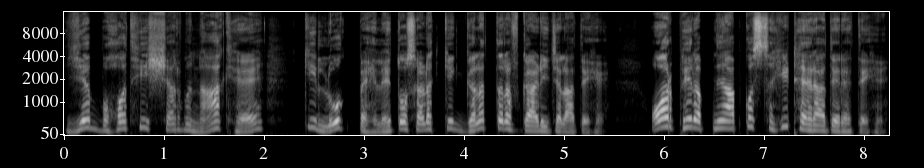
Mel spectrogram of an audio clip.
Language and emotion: Hindi, disgusted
